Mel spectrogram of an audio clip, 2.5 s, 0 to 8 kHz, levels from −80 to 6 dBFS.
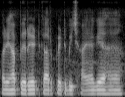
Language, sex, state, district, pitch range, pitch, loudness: Hindi, male, Jharkhand, Palamu, 115-120 Hz, 115 Hz, -18 LUFS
